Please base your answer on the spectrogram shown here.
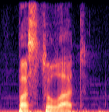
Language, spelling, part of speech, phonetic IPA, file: Russian, постулат, noun, [pəstʊˈɫat], Ru-постула́т.ogg
- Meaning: postulate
